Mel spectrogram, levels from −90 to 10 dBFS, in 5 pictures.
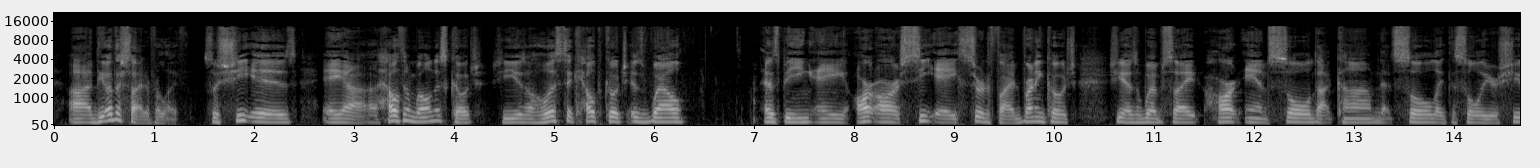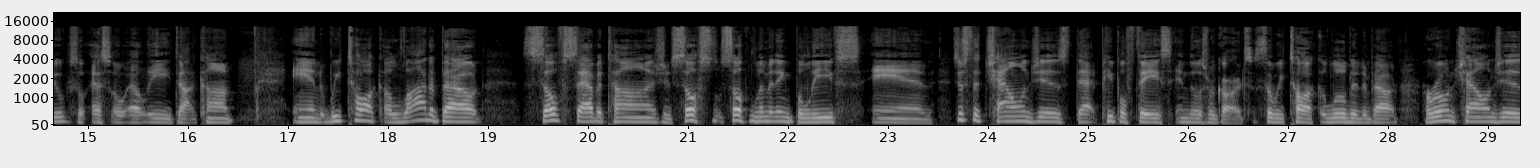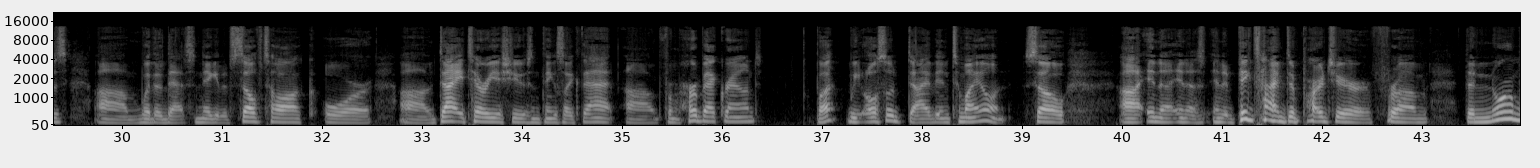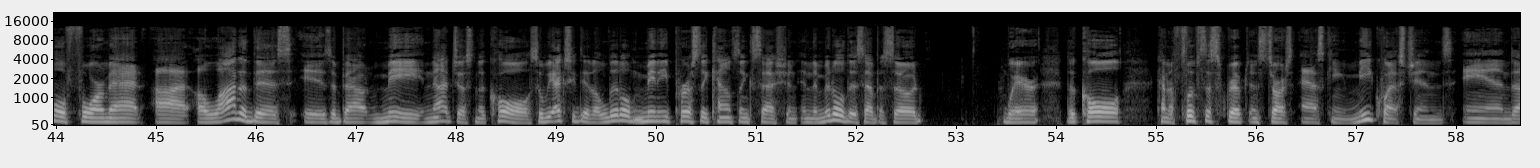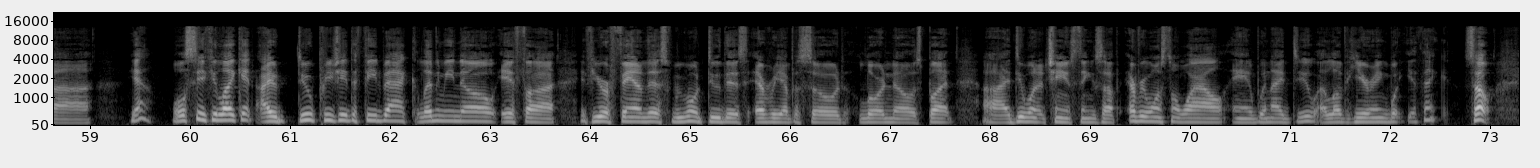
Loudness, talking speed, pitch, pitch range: -31 LUFS, 180 wpm, 145 Hz, 135-165 Hz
